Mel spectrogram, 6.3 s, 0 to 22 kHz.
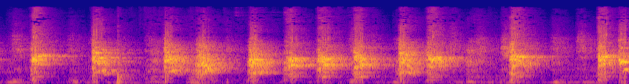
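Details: Alfie and Crystal, two Westies around 7 and 8 years old, attack balloons in a home kitchen, 2012; a steady stream of high, yappy barks repeats about twice a second with little pause.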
